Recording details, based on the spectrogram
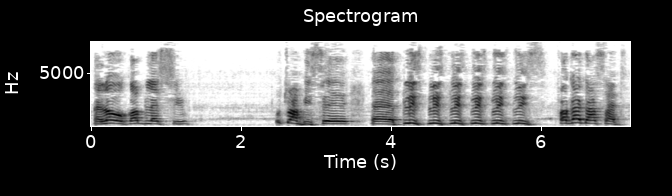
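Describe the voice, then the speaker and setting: A Nigerian woman with a high, bright-edged voice hosts a live online show. She slides easily between pidgin and other tongues, chatting with callers and laughing often. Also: slow pace. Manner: mixes pidgin, English and local languages, laughing easily. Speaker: host of an online live program. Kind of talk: casual live chat with callers.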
